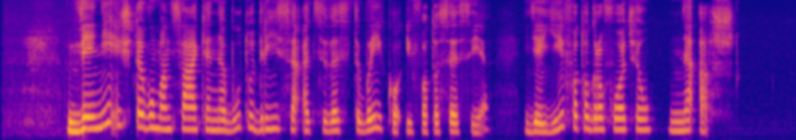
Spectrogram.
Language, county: Lithuanian, Klaipėda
